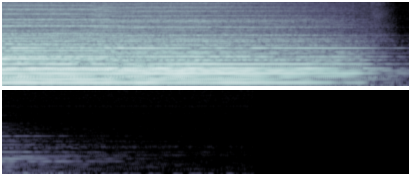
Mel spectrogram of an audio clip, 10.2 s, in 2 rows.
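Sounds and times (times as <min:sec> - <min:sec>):
instrumental music: 0:00.0 - 0:05.8.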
